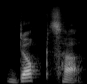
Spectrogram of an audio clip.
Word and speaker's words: doctor: And it is always found in a syllable that is not stressed, unstressed syllables.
